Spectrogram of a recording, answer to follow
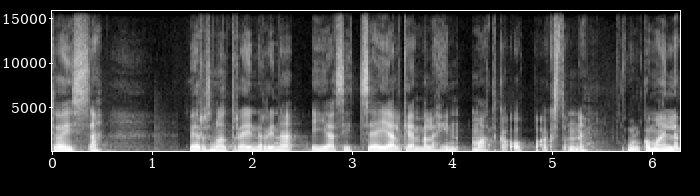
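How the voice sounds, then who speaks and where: This woman has a plain, everyday voice with medium pitch and ordinary pitch variation. She talks at a moderate pace on a very clean recording with a silent background. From Finland, Hämeenkyrö (Pirkanmaa). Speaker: nature wellbeing entrepreneur. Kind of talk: casual interview. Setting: studio.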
